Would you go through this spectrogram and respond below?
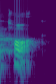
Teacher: Aquele L, ele não tem som nenhum nessa palavra, é talk.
